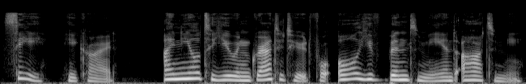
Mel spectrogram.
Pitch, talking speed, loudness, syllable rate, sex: 200 Hz, 215 wpm, -18 LUFS, 5.3 syllables/s, female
